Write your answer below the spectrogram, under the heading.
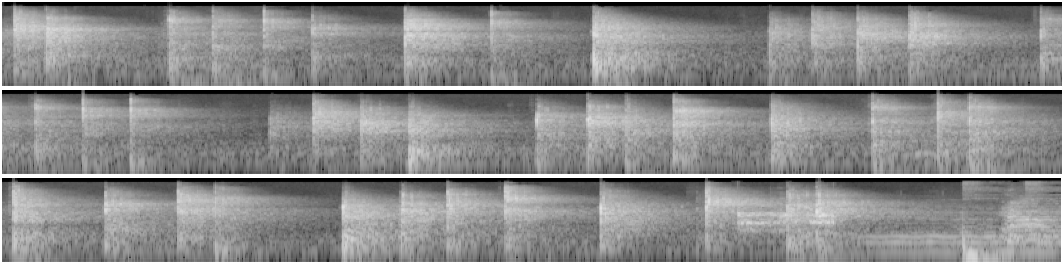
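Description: Tap shoes striking a wooden floor in a solo tap dance, the taps in uneven rhythmic groups that beat out the rhythm of a holiday song, each tap ringing briefly in the room. Music comes in just before the end.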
